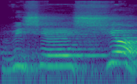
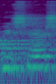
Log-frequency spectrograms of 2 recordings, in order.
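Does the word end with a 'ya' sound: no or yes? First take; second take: yes; no. First: The word ends with a final 'ya' sound. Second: The word ends without a final 'ya' sound. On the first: The speaker calls it right. "आखिरी में य यति का भी बोलना है।" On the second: The speaker calls it wrong. "इसको आप विशेष नहीं बोलोगे।"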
